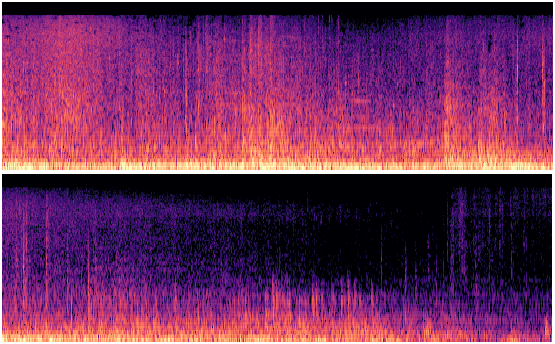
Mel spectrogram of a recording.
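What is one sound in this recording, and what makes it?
A blizzard wind roars loudly and then dies down.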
